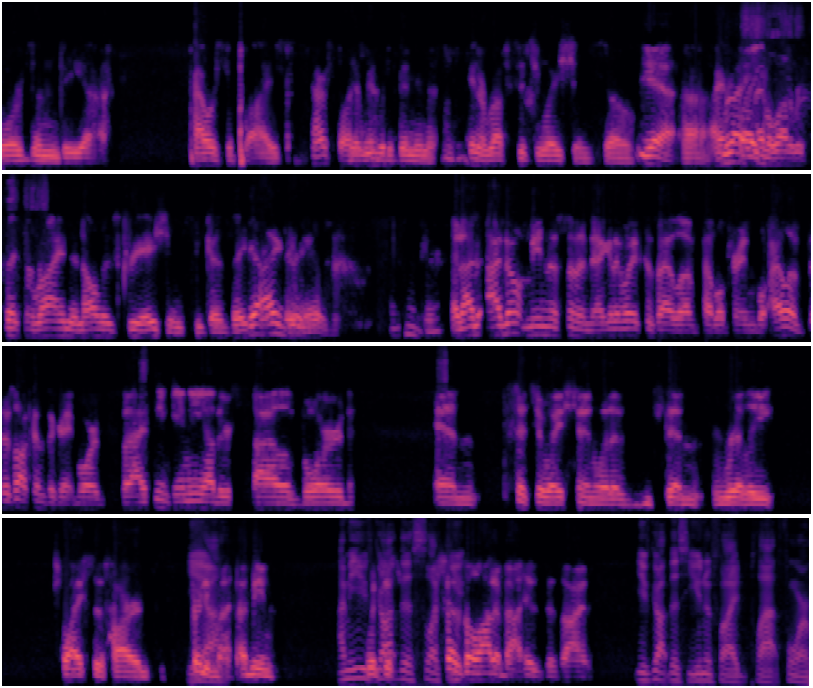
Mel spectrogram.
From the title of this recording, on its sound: On the phone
